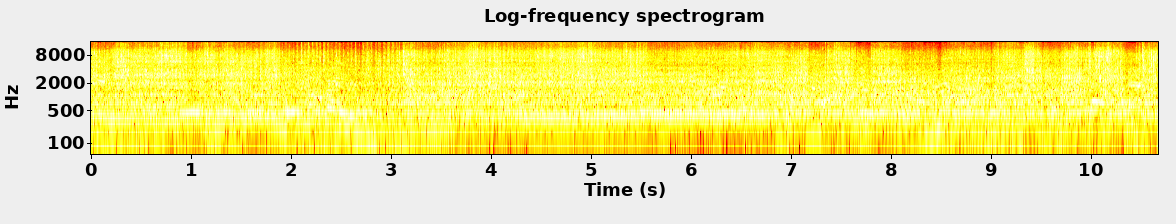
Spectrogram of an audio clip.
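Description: Engines of several full-size demolition derby cars revving hard under load as the cars push against each other, their pitch repeatedly rising and falling, with one sharp drop in revs about three seconds in.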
